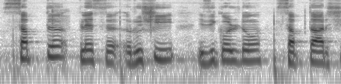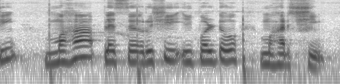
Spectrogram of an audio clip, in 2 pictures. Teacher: ह्रस्व आ प्लस रू जब मिलते हैं तो उच्चारण अर हो जाता है और दीर्घ आ प्लस रू मिलते हैं तब भी उसका उच्चारण अर हो जाता है। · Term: गुण संधि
